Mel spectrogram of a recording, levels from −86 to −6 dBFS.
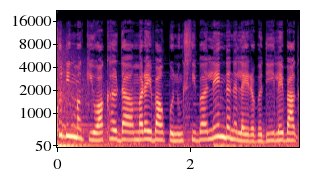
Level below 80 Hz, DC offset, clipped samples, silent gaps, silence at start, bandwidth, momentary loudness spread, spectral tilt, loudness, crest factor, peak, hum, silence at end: -26 dBFS; under 0.1%; under 0.1%; none; 0 s; 16.5 kHz; 6 LU; -5.5 dB/octave; -15 LUFS; 14 dB; 0 dBFS; none; 0 s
